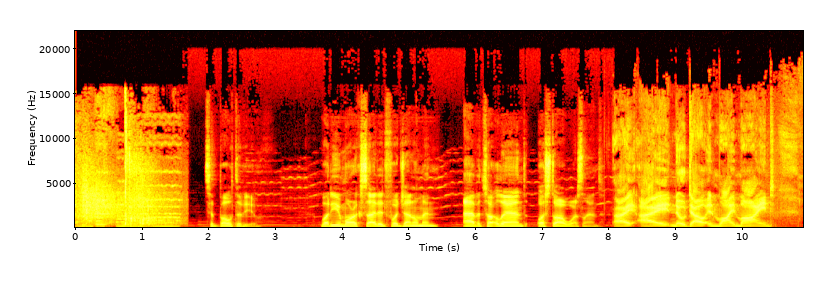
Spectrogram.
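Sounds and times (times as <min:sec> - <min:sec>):
hockey slap shot crack: 0:00.0 - 0:01.6
speech: 0:02.0 - 0:02.9, 0:03.7 - 0:10.7.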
